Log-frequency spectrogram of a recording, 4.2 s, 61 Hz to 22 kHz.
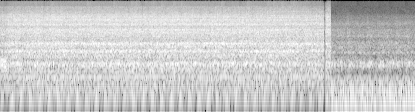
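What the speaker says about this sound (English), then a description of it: "A little bit dead in one cylinder." Big-block V8 in a 1966 Chevy Biscayne idles with one dead cylinder, a loud, close, lumpy rumble with an uneven pulsing beat that keeps going, shifting in tone near the end.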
